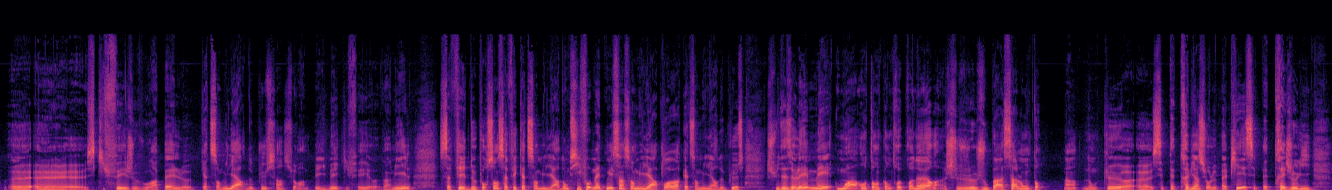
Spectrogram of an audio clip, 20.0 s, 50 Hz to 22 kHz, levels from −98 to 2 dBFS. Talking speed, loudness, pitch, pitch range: 215 wpm, -30 LUFS, 115 Hz, 95-135 Hz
